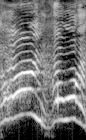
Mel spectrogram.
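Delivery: very high, overly polite customer service voice. Describing what happens when someone pulls a gun, in a polite customer service voice. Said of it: "I get like customer service voice".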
